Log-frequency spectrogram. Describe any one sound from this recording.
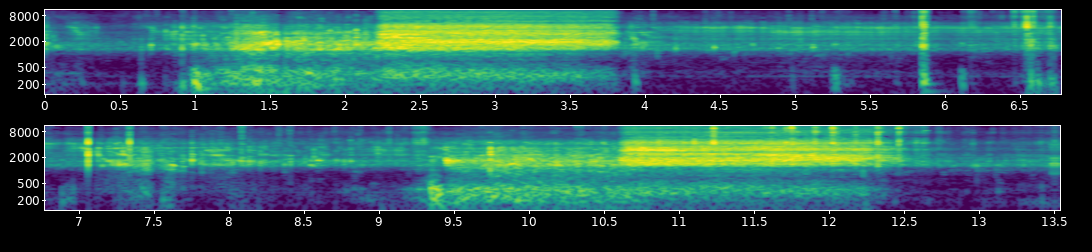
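Bubbles from a diver's exhaled breath rush and gurgle loudly underwater.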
